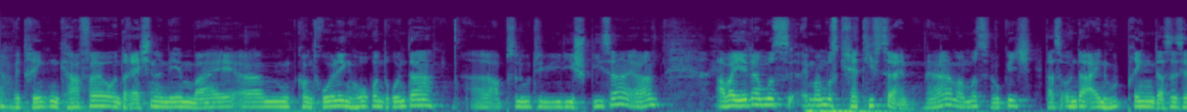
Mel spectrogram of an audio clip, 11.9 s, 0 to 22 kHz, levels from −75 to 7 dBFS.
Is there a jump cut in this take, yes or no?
yes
